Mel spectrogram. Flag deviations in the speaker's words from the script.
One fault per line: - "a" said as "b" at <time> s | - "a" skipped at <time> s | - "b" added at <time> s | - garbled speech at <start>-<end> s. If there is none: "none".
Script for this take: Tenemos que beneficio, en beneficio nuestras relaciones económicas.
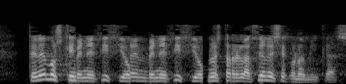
none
